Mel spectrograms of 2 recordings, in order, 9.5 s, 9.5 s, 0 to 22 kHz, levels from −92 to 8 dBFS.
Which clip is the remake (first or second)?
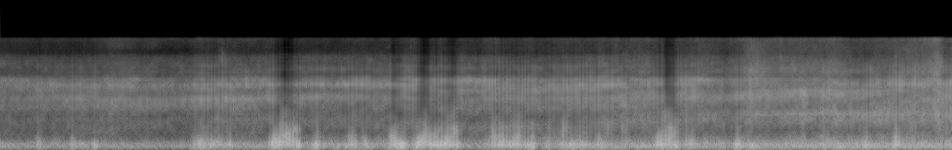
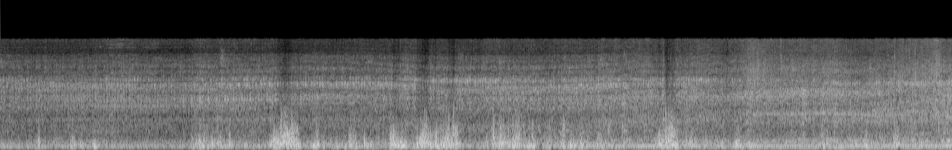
first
